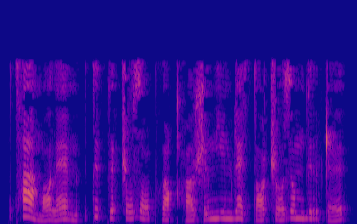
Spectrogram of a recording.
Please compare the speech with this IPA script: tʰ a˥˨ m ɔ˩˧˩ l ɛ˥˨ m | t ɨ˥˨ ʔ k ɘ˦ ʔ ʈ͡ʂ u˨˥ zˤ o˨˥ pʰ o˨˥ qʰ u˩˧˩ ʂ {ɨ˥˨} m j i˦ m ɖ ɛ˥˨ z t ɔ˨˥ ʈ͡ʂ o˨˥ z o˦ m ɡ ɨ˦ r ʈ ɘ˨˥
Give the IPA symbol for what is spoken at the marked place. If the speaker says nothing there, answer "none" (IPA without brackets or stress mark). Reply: ɨ˦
